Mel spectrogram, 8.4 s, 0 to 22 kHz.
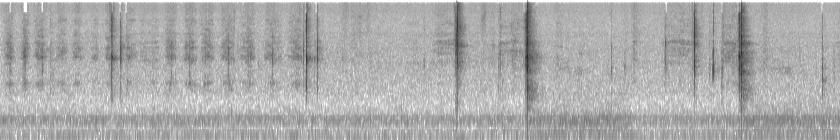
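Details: Stiff, dry new BL06 folding knife out of the box: sharp gritty scrapes at each rapid open and close while breaking in the unlubricated pivot, with the detent ball scribing its track; fix is lube and pivot tension check (T9 Torx).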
